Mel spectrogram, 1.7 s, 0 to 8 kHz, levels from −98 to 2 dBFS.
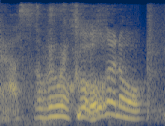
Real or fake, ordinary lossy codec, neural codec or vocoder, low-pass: fake; none; codec, 16 kHz, 1 kbps, X-Codec, WavLM features, trained on Multilingual LibriSpeech; 7.2 kHz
